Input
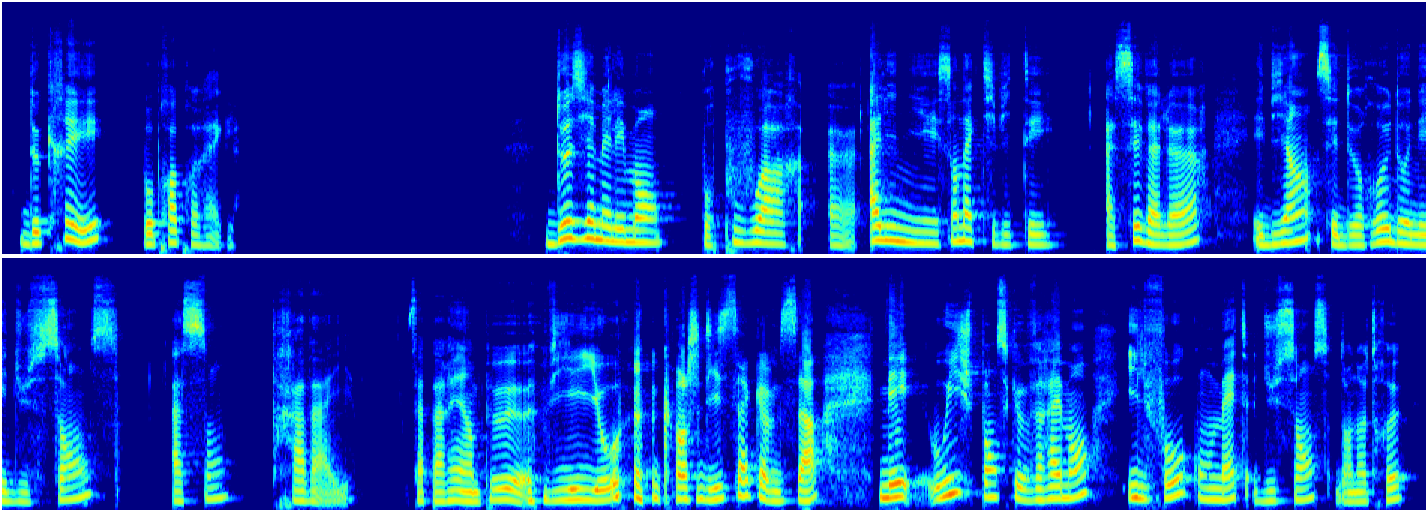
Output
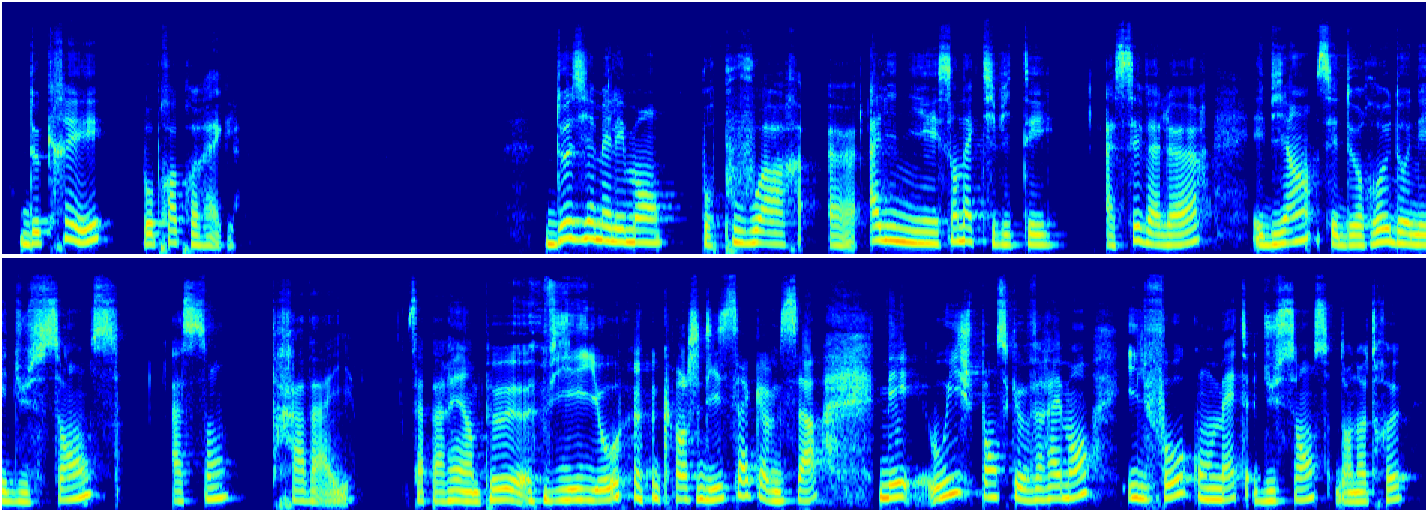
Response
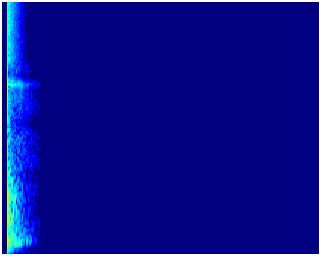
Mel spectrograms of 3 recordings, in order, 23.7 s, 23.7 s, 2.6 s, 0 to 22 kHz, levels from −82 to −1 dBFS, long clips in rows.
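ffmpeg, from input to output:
-filter_complex "[0:a]asettb=1/sr,asplit=3[a][b][c];[a]atrim=end=16.134[d];[b]atrim=start=16.13:end=16.76,asetpts=PTS-STARTPTS,afade=t=in:d=0.004:c=qsin,afade=t=out:st=0.626:d=0.004:c=qsin,aemphasis=mode=production:type=75kf[e];[c]atrim=start=16.756[f];[d][e]acrossfade=d=0.004:c1=hsin:c2=qsin[g];[g][f]acrossfade=d=0.004:c1=qsin:c2=hsin,alimiter=level_in=2dB:limit=-24dB:level=0:latency=1:release=129,volume=-2dB,volume=4dB"

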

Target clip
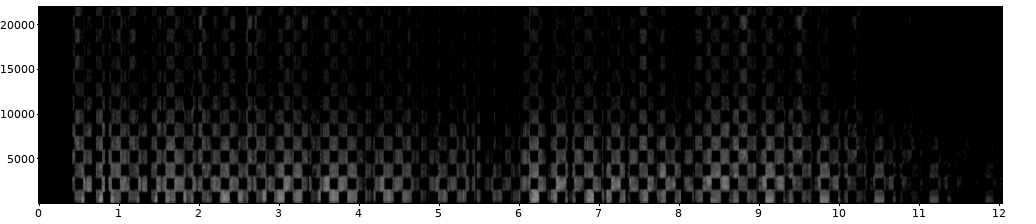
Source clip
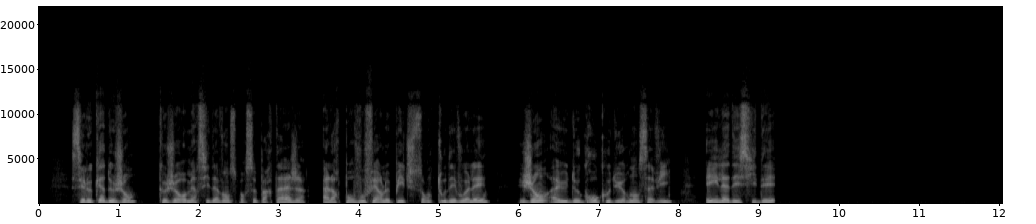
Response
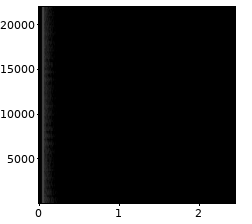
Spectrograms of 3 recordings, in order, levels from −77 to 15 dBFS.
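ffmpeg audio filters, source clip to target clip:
-filter_complex "[0:a]aeval=exprs='if(lt(val(0),0),0.251*val(0),val(0))':c=same,aemphasis=mode=production:type=bsi,asettb=1/sr,asplit=3[a][b][c];[a]atrim=end=3.924[d];[b]atrim=start=3.92:end=6.13,asetpts=PTS-STARTPTS,afade=t=in:d=0.004:c=qsin,afade=t=out:st=2.206:d=0.004:c=qsin,acompressor=threshold=-37dB:ratio=16[e];[c]atrim=start=6.126[f];[d][e]acrossfade=d=0.004:c1=hsin:c2=qsin[g];[g][f]acrossfade=d=0.004:c1=qsin:c2=hsin,aphaser=in_gain=1:out_gain=1:delay=3.7:decay=0.47:speed=0.44:type=triangular,aeval=exprs='val(0)*gte(abs(val(0)),0.0316)':c=same,deesser=0.55,acrossover=split=320 7300:gain=0.0708 1 0.2[h][i][j];[h][i][j]amix=inputs=3:normalize=0,aecho=1:1:695|1390|2085|2780|3475:0.631|0.252|0.101|0.0404|0.0162,afftfilt=real='re*gt(sin(2*PI*4.4*pts/sr)*(1-2*mod(floor(b*sr/1024/1500),2)),0)':imag='im*gt(sin(2*PI*4.4*pts/sr)*(1-2*mod(floor(b*sr/1024/1500),2)),0)':win_size=1024:overlap=0.75,volume=7.5dB"

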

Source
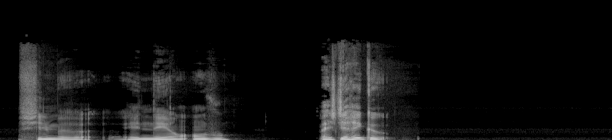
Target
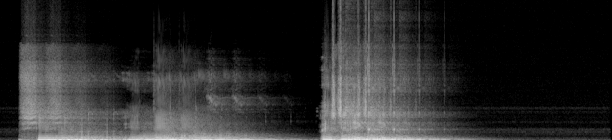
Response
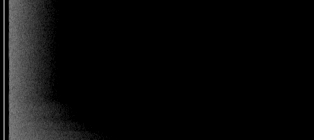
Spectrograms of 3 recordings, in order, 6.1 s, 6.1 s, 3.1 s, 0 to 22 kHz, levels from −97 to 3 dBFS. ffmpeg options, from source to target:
-filter_complex "[0:a]lowshelf=f=200:t=q:w=1.5:g=7,aeval=exprs='(tanh(12.6*val(0)+0.3)-tanh(0.3))/12.6':c=same,aecho=1:1:252|504|756:0.531|0.111|0.0234,asplit=2[a][b];[1:a]atrim=start_sample=2205[c];[b][c]afir=irnorm=-1:irlink=0,volume=-4dB[d];[a][d]amix=inputs=2:normalize=0,volume=7.5dB"

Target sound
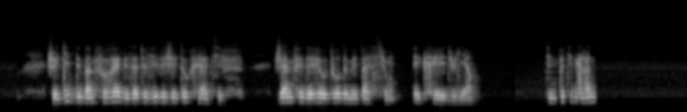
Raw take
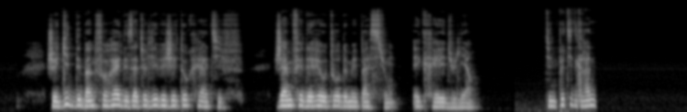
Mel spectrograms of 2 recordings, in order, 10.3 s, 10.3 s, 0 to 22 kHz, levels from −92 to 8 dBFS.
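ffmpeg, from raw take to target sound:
-filter_complex "[0:a]asplit=2[a][b];[b]acompressor=threshold=-27dB:ratio=6,volume=-1dB[c];[a][c]amix=inputs=2:normalize=0,highpass=f=390:t=q:w=0.5412,highpass=f=390:t=q:w=1.307,lowpass=f=2.7k:t=q:w=0.5176,lowpass=f=2.7k:t=q:w=0.7071,lowpass=f=2.7k:t=q:w=1.932,afreqshift=100"

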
